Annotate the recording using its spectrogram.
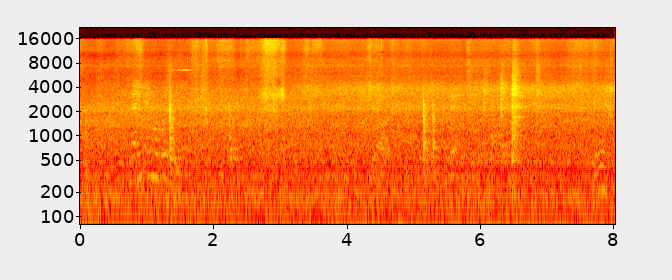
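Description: Steady low rumble and hiss of a gas-fired wok of oil with doughnuts frying in it, with a few light clicks and faint voices in the background.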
